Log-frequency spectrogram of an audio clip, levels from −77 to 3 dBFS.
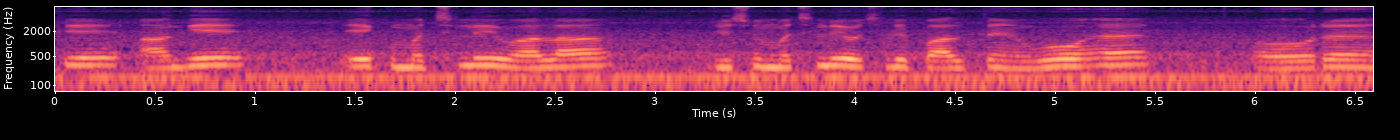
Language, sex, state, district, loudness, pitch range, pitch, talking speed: Hindi, male, Rajasthan, Bikaner, -17 LUFS, 135-150 Hz, 140 Hz, 125 wpm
